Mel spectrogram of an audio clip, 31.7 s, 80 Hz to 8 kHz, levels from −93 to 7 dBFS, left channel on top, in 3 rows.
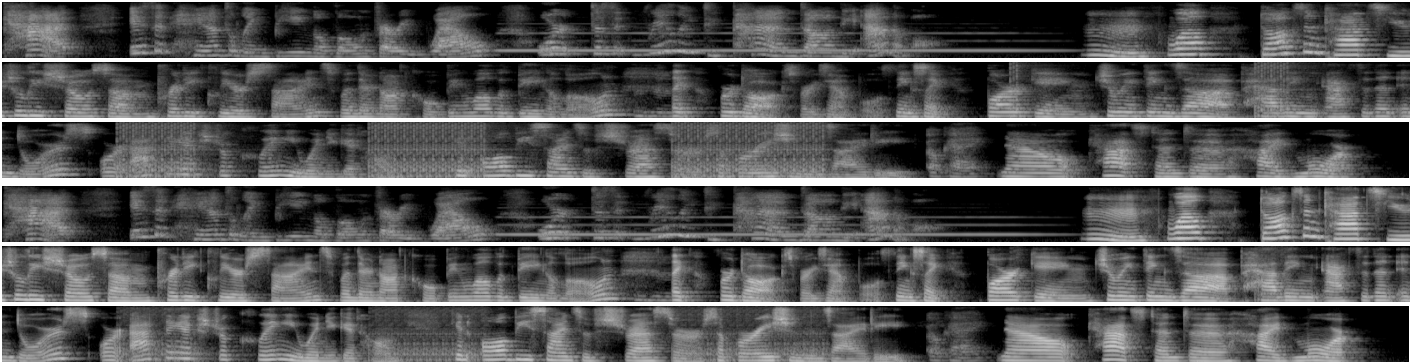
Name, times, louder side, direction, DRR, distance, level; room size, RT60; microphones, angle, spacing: voice 1, 0.0-6.9 15.3-15.7 28.0-28.4, left 3 dB, 35° left, 0.8 m, -36 dB
Wind instrument woodwind instrument, 3.7-8.1, left 1 dB, 5° left, 1.2 m, -43 dB
voice 2, 8.1-15.7 15.9-17.6 17.9-27.9 28.6-31.2, right 6 dB, 50° right, 0.3 m, -25 dB
sound 1, 18.1-18.3 19.9-20.4 22.0-22.8 23.9-25.0 26.1-27.3, left 5 dB, 80° left, 0.4 m, -39 dB
3.3 x 2.6 x 2.6 m
head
